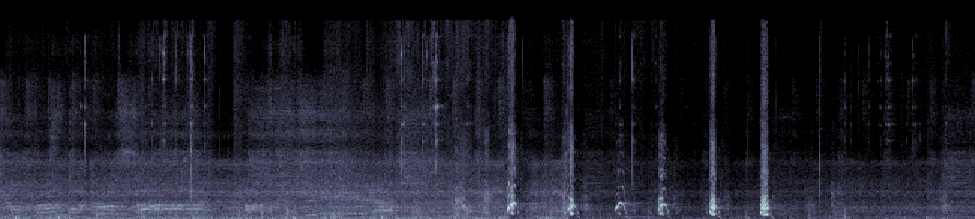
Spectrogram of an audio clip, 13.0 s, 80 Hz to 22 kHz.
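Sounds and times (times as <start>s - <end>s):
dog barking: 6.0s - 10.4s.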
